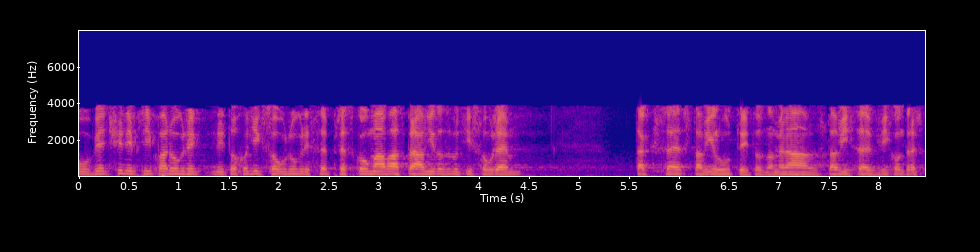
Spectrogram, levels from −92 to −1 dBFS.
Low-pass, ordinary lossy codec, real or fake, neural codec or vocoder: 7.2 kHz; AAC, 16 kbps; real; none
